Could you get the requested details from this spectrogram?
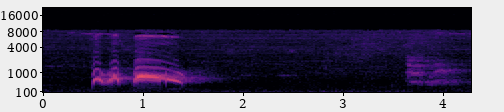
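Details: Spotted dove song, 'pha kim' style: a single phrase of two quick wavering coos and one extended falling coo, followed by a fainter coo from further away.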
